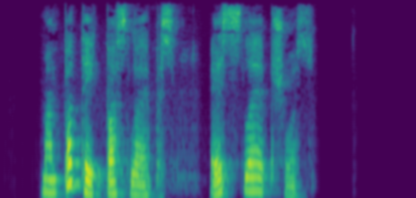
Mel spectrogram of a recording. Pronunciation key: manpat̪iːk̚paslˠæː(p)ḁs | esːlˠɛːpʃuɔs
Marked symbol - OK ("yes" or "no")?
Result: yes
